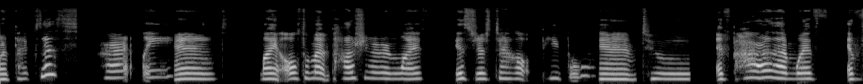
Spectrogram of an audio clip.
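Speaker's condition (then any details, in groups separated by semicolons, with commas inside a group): Cerebral palsy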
